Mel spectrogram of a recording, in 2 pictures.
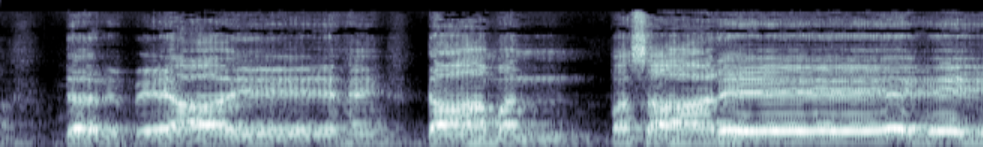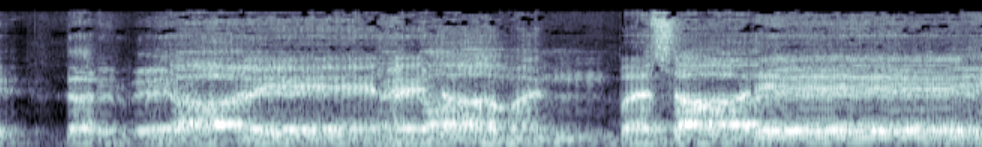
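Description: A man singing an Urdu manqabat, a devotional praise poem, solo. The phrases are long and drawn out, with wavering held notes and short breaks between them.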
